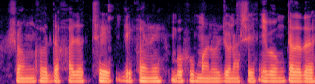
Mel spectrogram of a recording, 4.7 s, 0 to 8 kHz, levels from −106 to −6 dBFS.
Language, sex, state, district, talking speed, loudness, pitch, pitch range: Bengali, male, West Bengal, Jalpaiguri, 140 wpm, -27 LUFS, 110 Hz, 110-115 Hz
